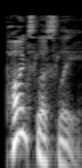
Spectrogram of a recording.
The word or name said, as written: pointlessly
